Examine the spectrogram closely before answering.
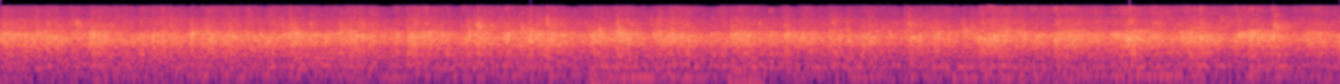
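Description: Audience applauding steadily at the close of a lecture, many hands clapping at once.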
